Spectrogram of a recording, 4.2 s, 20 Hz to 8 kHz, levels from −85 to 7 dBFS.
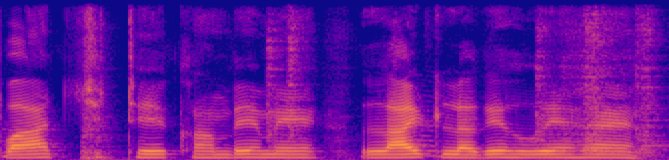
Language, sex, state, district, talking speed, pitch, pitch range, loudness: Hindi, male, Jharkhand, Garhwa, 115 wpm, 160 Hz, 155-165 Hz, -21 LUFS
